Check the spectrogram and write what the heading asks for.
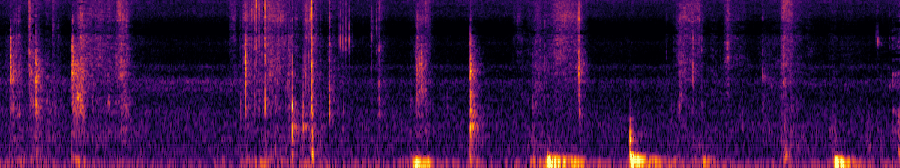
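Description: Paper and cardboard packaging rustling and crinkling as it is handled, with scattered small crackles and several dull low thumps.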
